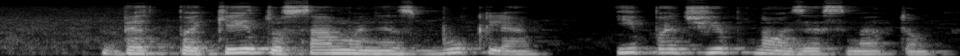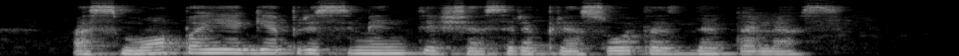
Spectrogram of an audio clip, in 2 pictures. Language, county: Lithuanian, Panevėžys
